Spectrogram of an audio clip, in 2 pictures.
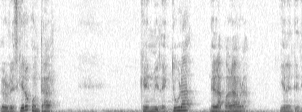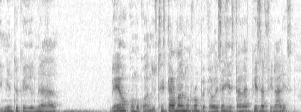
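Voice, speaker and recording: A man speaks at a moderate pace with a fairly high, somewhat breathy voice. His pitch varies in an ordinary way, and he leaves long, frequent pauses. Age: 60s. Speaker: prophecy preacher. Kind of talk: religious teaching monologue.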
